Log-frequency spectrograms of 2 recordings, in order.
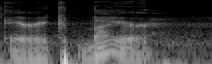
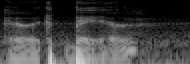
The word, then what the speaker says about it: Beyer: It's Eric Beyer. Not Eric Breyer. Not Eric Bayer. It's Eric Beyer. Buyer, just like a buyer, someone who buys.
